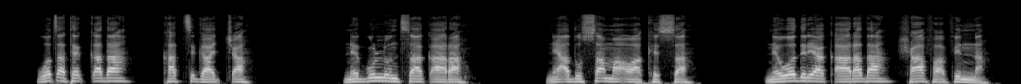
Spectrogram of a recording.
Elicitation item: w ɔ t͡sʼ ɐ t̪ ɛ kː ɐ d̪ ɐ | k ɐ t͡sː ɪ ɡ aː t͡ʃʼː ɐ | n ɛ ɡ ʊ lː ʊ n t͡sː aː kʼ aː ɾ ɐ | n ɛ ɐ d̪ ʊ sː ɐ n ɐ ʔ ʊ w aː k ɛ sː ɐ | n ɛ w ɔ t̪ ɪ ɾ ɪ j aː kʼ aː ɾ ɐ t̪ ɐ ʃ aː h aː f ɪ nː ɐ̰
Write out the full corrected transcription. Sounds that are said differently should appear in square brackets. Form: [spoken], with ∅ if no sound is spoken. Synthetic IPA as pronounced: w ɔ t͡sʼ ɐ t̪ ɛ [kʼː] ɐ d̪ ɐ | k ɐ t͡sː ɪ ɡ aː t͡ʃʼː ɐ | n ɛ ɡ ʊ lː ʊ n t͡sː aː kʼ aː ɾ ɐ | n ɛ ɐ d̪ ʊ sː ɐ [m] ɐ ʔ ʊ w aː k ɛ sː ɐ | n ɛ w ɔ [d̪] ɪ ɾ ɪ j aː kʼ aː ɾ ɐ [d̪] ɐ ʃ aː [f] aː f ɪ nː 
